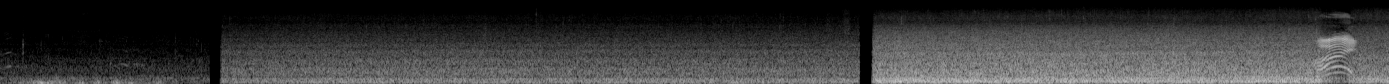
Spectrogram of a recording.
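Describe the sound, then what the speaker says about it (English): Water rushes through a hydropower dam in a loud, steady, broadband roar, with wind buffeting the microphone and two abrupt jumps in level as the sound grows closer and louder. "here we have the major water dam, and the water flows through here"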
